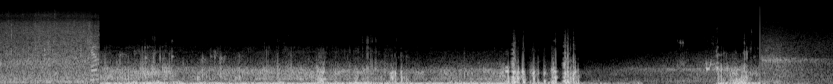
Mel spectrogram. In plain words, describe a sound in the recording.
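Water gurgles and rumbles, heard from underwater.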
